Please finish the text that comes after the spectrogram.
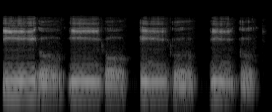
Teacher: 이를 하면 상대적으로 혀가 앞쪽으로 쏠렸다는 느낌. 을을 할 때는 혀가 뒤로 쫙 당겨진다는 느낌을 받을 겁니다. 그래서 이를 발음하다가 혀의 위치를 후설 쪽으로 쭉 밀어버리면 의의 발음이 완성이 되는 겁니다. · 혀만 앞으로 갔다, 뒤로 갔다, 앞으로 갔다, 뒤로 갔다 한다는 게 느껴지나요?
